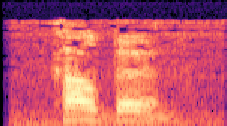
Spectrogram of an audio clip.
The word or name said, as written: Boehm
